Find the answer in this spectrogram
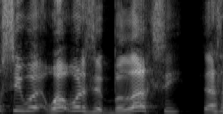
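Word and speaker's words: Biloxi: Beluxy.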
